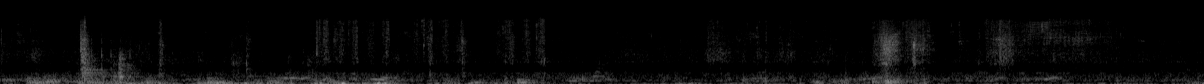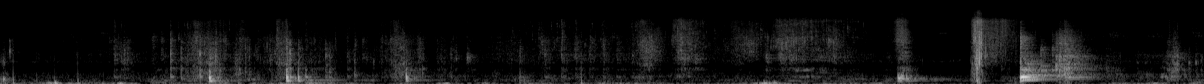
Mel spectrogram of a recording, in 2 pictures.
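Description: A woman washes clothes by hand in a basin of water, splashing and sloshing.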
